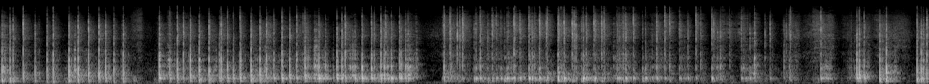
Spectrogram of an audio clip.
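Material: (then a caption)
Plastic. Long nails tap rapidly on the walls of a medium, hard, hollow green plastic bin with a lid as it is rotated from side to front. The result is a dense stream of quick, clicky, bright taps with a hollow mid-range ring that dies almost instantly, broken by short pauses.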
